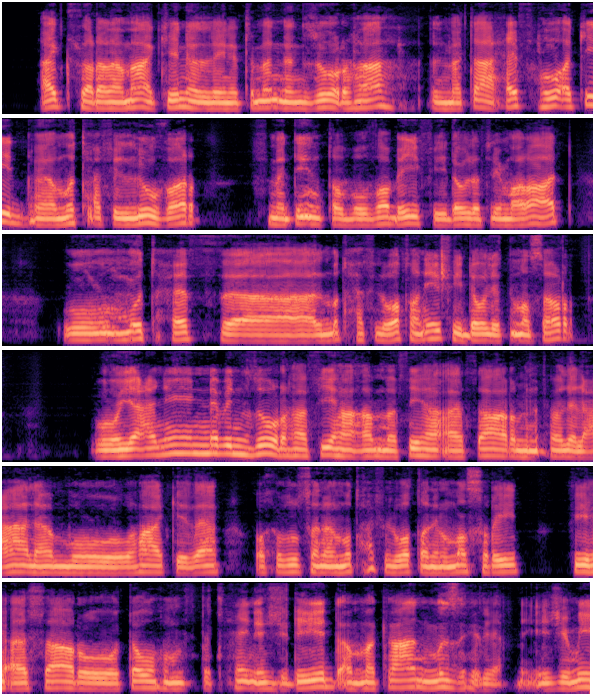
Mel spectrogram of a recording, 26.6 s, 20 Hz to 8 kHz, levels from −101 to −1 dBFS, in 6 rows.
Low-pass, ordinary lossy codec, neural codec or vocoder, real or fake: none; none; codec, 16 kHz, 4 kbps, FreqCodec, larger model; fake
